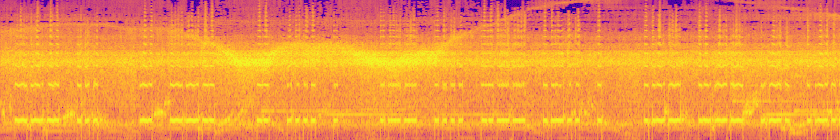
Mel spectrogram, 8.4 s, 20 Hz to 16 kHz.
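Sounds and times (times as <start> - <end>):
Morse code beeps in short and long bursts: 0.1 - 8.3
hissing radio static: 0.2 - 8.3
whistling tones sweeping up and down through radio noise: 1.8 - 6.0.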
